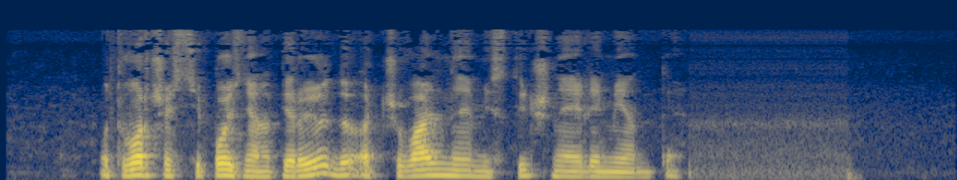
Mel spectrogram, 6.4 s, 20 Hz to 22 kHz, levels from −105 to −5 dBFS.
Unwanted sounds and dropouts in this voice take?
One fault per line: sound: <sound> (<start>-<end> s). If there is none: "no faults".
no faults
